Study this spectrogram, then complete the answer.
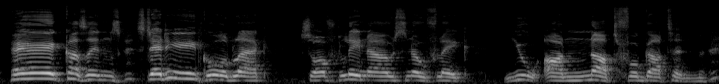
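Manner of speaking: loud yet soothing calls to horses. Acted. Prince calming the frightened horses, firm soothing calls.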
